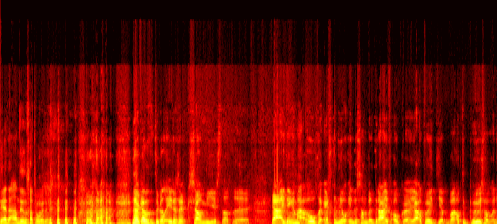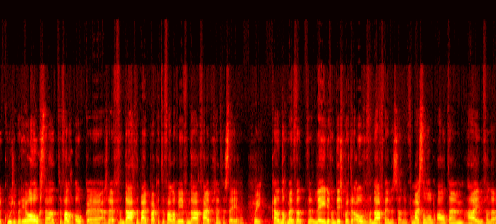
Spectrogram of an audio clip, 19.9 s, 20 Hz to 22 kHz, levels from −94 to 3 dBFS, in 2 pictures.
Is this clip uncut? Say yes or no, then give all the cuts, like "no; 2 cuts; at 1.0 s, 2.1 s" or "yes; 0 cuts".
yes; 0 cuts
